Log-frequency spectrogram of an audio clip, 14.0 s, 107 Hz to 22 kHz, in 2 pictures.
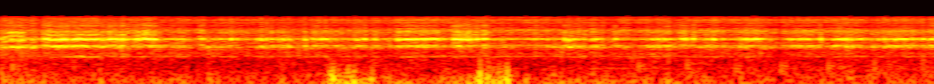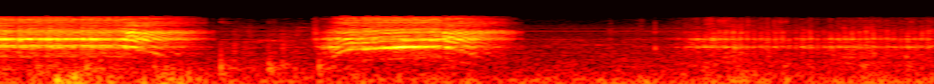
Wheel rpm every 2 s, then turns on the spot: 160, 160, 160, 160, 50, 30, 20.
12-14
